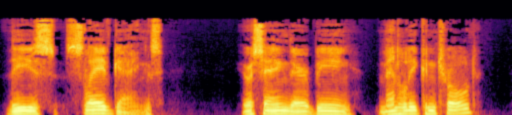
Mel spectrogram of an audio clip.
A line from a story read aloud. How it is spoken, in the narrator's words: Jason said slowly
